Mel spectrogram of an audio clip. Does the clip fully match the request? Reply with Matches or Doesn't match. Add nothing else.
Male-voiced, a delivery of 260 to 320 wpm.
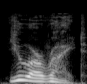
Doesn't match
